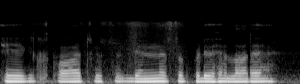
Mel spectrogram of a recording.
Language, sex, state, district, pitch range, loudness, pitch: Hindi, male, Rajasthan, Nagaur, 130-135 Hz, -14 LUFS, 135 Hz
